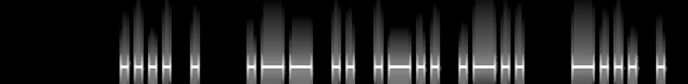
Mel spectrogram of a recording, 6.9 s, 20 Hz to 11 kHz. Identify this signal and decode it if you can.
Morse code, heard as a keyed tone, about 17 wpm, 700 Hz. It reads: HE WILL BE
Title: Sentences from Top 1000 Words - Review Part 5 - 17wpm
